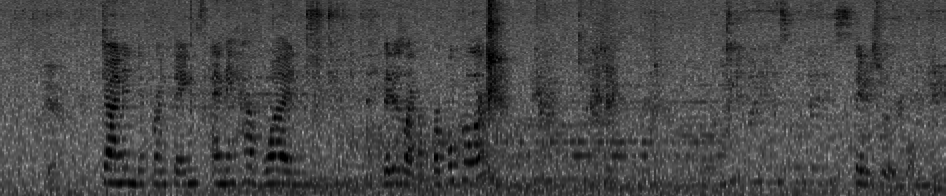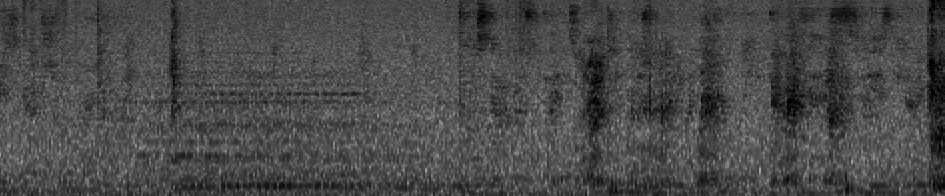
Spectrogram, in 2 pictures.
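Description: Small puppies yip and whine while playing.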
